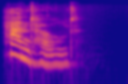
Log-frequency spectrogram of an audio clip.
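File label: "handhold", British English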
